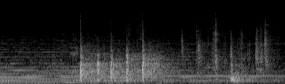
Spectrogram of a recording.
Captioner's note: knocking on door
